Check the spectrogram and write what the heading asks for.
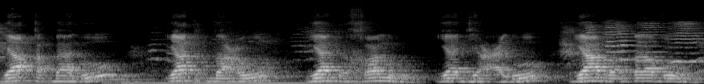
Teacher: pantulan suara huruf qalqalah lebih kecil karena huruf qalqalahnya itu mati asli berada di tengah-tengah di tengah-tengah kata atau kalimat. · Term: qalqalah sugra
